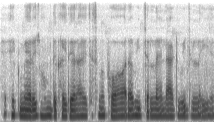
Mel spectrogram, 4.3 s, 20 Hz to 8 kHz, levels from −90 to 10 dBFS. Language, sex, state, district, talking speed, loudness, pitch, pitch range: Hindi, male, Uttar Pradesh, Etah, 250 wpm, -18 LUFS, 120 Hz, 115-125 Hz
